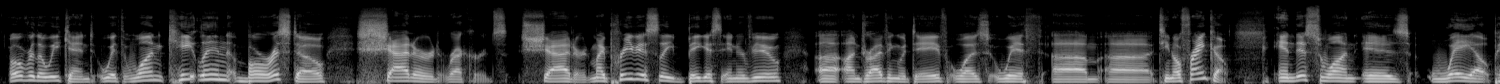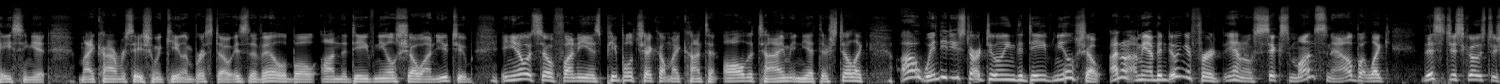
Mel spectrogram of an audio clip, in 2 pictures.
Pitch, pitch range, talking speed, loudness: 150 Hz, 130-185 Hz, 190 wpm, -19 LUFS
